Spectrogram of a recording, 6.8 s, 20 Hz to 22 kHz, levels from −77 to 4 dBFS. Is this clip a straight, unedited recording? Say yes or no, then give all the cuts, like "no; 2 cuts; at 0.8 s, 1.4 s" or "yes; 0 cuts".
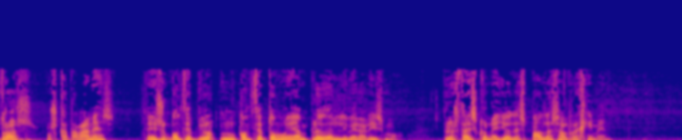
yes; 0 cuts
